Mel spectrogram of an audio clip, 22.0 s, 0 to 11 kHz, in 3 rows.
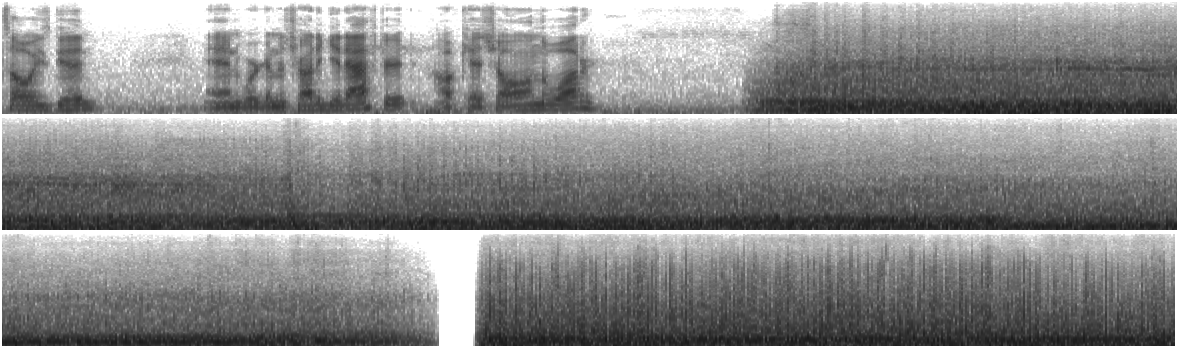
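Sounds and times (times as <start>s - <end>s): outboard motor running: 4.6s - 22.0s
wind rushing over microphone: 4.7s - 22.0s.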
